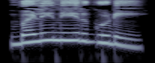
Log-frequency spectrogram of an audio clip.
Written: ಬಳಿನೀರ್ಗುಡಿ

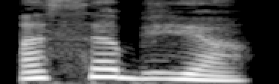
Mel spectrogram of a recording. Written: ಅಸಭ್ಯ

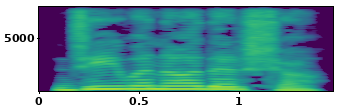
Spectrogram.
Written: ಜೀವನಾದರ್ಶ

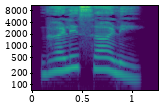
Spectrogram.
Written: ಗಳಿಸಾಳಿ

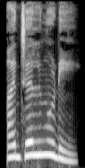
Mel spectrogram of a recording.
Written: ಅಜಲ್ ಮುಡಿ

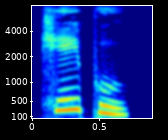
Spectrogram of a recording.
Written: ಖೇಪು

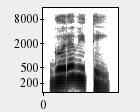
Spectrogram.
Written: ಗೊರವಿತಿ

